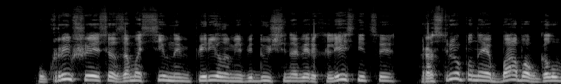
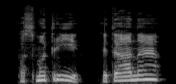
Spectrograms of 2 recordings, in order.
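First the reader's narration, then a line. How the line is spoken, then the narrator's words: Ringing whisper. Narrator (Russian): спросил меня Барух звенящим шепотом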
